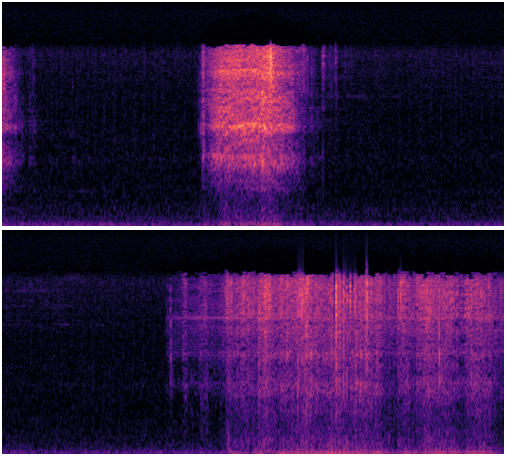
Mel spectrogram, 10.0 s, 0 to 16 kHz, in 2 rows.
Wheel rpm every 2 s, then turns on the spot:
20, 20, 0, 10, 20.
6-10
